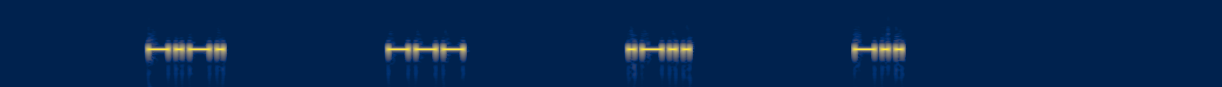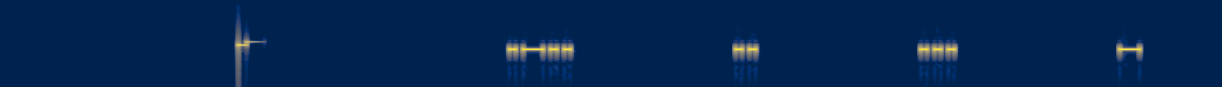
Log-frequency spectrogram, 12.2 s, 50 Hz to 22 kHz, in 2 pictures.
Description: Morse code, heard as a keyed tone, about 36 wpm, spaced as for 10 wpm, 700 Hz. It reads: COLD LIST
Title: 8x Character Spacing - Top 500 Words - 35wpm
